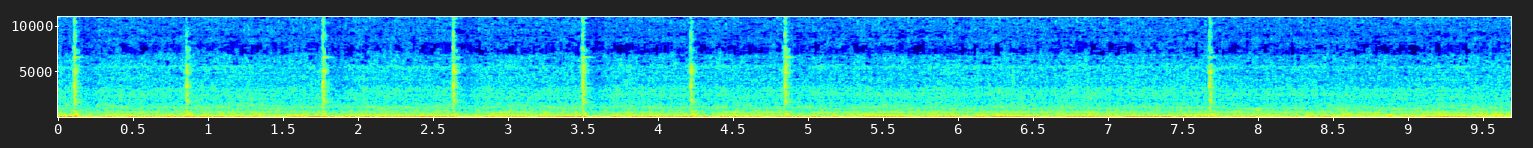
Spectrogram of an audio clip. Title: Lexus is300 popping noise when turning wheel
